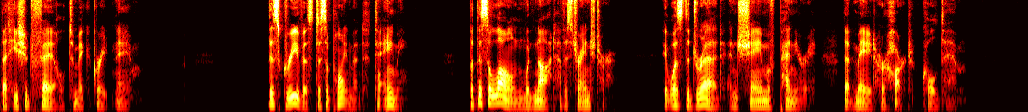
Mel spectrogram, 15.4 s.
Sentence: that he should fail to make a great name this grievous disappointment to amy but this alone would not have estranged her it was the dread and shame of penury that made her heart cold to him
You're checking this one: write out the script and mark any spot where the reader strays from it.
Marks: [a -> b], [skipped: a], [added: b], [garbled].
that he should fail to make a great name this grievous disappointment to amy but this alone would not have estranged her it was the dread and shame of penury that made her heart cold to him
